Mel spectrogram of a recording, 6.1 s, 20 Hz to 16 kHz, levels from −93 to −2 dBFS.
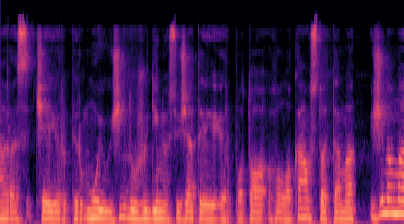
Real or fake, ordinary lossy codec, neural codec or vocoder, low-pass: real; Opus, 24 kbps; none; 9.9 kHz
